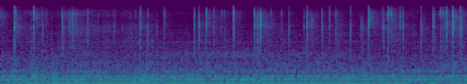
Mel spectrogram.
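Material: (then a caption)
Stone. Long acrylic fingernails of both hands tap and scratch across a flat, solid, polished speckled brown stone tabletop, likely granite. Quiet, bright, sharp clicks patter irregularly over a soft scratchy texture and a steady low hum, each tap dying away almost instantly.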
